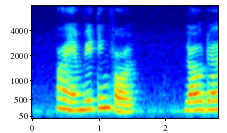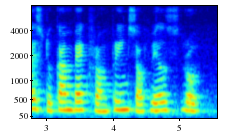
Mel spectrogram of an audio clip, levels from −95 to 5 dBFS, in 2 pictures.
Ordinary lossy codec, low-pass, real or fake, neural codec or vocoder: none; none; real; none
